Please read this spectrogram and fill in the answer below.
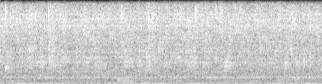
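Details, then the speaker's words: Bathroom sink drain running after cleaning the stinky drain and reassembling the tailpipe; steady hiss of water with no gurgling or backing up, draining freely. "Running real good."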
